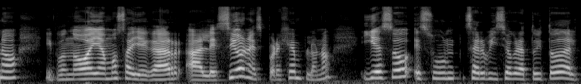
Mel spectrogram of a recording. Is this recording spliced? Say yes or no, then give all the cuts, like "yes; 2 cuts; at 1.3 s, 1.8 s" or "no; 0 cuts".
no; 0 cuts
